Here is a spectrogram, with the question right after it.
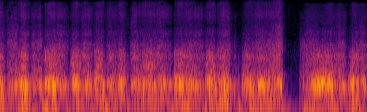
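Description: Long nails scratch a black foam windscreen on a large condenser microphone with both hands, producing a fast, dense, scratchy rustle with a strong low-mid hum. The scratching runs almost continuously, breaks off in a brief near-silent gap about four seconds in, then resumes.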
